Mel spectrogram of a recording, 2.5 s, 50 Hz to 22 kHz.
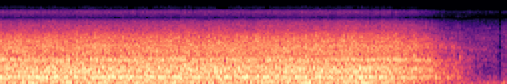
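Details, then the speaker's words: Mercury inline-6 outboard that had an intermittent spark on the #3 cylinder, with timing also being checked: a steady high buzzing run with an even beat and no stumbling, then it cuts off. It now runs cleanly on all cylinders. "sounds a whole lot better yeah I think you drop it into the you the water it probably dropped the RPMs a little bit"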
